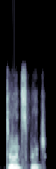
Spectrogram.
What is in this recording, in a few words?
"turnspit", Indian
